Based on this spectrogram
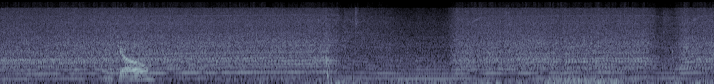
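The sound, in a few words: car engine revving in a racing video game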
